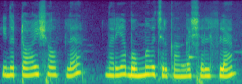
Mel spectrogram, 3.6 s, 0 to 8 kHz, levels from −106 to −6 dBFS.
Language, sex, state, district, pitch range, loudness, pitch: Tamil, female, Tamil Nadu, Nilgiris, 200-230 Hz, -15 LUFS, 215 Hz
